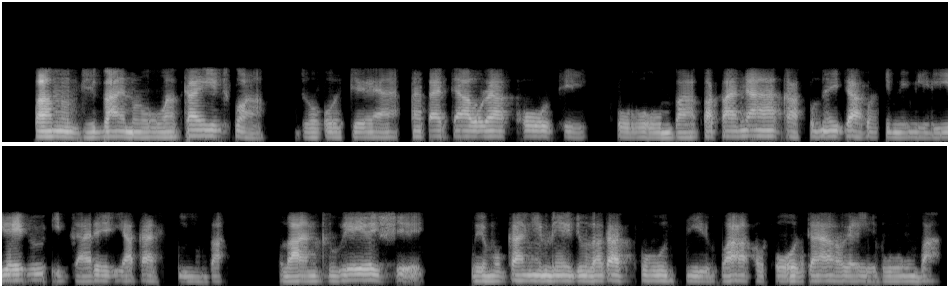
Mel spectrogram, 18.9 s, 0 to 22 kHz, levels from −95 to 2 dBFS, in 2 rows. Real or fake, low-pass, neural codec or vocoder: fake; 3.6 kHz; codec, 16 kHz in and 24 kHz out, 0.6 kbps, FireRedTTS-2 codec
